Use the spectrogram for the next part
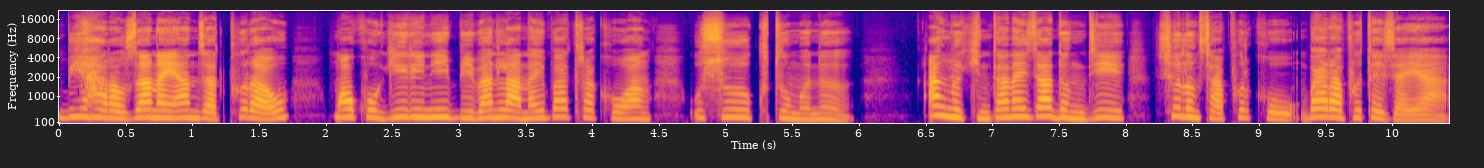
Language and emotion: Bodo, fearful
